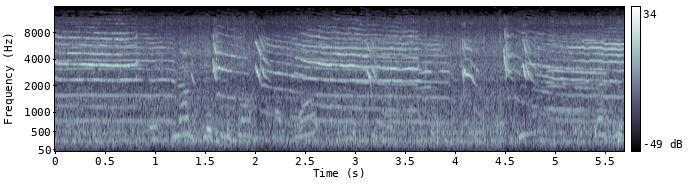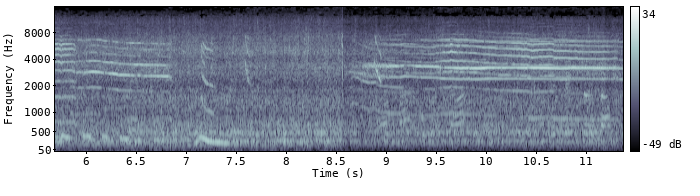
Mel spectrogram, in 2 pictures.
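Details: Eurasian otters at Zoo Basel, a chaotic group, keep up rapid repeated squeals and falling chirps, roughly two or three per second, over a constant murmur of visitors.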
